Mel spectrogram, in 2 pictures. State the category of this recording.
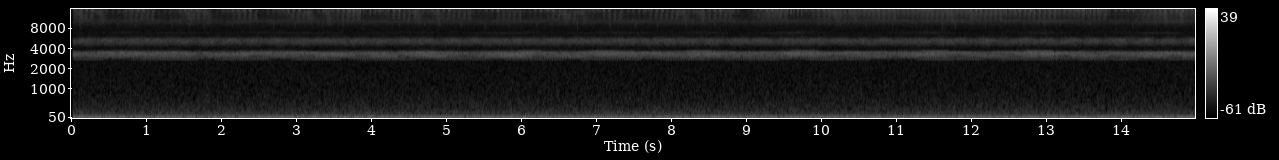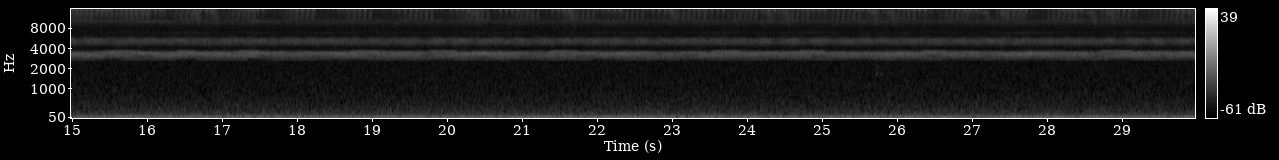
Soundscapes > Nature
